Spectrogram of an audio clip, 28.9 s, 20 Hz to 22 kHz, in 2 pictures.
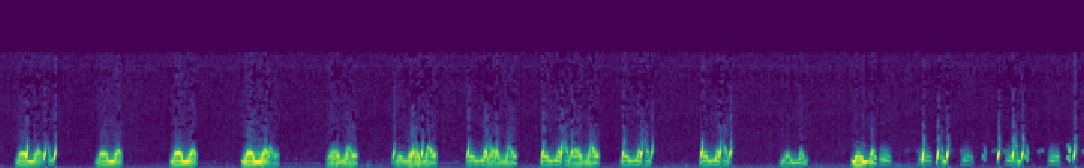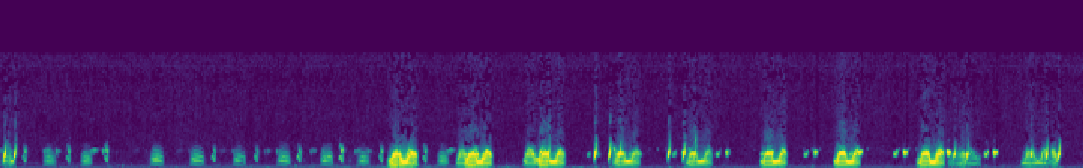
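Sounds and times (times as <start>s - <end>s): quail calling: 0.2s - 28.9s.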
